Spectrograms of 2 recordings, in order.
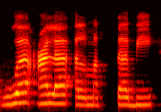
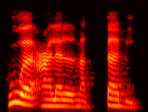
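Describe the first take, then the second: First: The article is pronounced fully and separately. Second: The article is merged into the preceding word. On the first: The speaker calls it wrong. "nggak perlu" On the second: The speaker calls it right. "biar ringan langsung aja"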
